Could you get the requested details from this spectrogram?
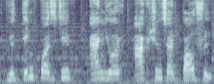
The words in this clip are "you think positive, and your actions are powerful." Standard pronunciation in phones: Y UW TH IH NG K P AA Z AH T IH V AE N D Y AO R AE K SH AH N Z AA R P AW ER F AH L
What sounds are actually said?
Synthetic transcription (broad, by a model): Y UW T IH NG K P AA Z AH T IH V AE N D Y AO R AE K SH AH N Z AA R P AW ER F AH L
